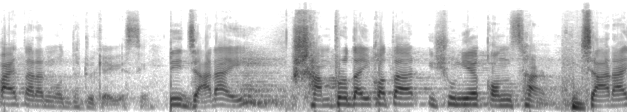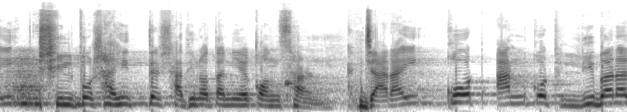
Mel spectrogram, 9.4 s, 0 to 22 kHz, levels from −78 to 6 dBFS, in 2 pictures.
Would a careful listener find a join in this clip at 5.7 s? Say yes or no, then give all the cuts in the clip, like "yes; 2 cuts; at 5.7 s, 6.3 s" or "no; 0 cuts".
no; 4 cuts; at 1.3 s, 2.1 s, 4.1 s, 7.2 s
